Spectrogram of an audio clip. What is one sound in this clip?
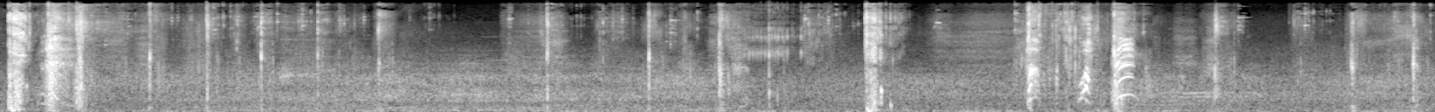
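Hands knock and grip against a wall with short thuds.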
